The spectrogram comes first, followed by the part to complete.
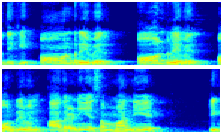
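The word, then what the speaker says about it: honourable: इसी तरह देखिए एच के बाद फिर ओ आ रहा है तो एच का उच्चारण यहां भी नहीं होगा, तो देखिए ऑनरेबल, ऑनरेबल, ऑनरेबल आदरणीय, सम्माननीय, ठीक है।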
